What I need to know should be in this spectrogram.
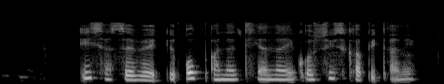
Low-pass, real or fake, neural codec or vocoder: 7.2 kHz; real; none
